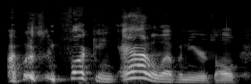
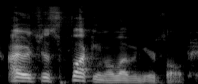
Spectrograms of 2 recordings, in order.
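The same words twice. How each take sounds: First: AT singled out and lifted in pitch; stress on AT. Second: "fucking" low and run straight into "eleven"; no break after FUCKING. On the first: Host correcting a co-host's misreading, stress on "at". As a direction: lean hard on "at" to deny it. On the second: Host clarifying his age, "fucking" unstressed before "eleven". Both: Shown as a demonstration.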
